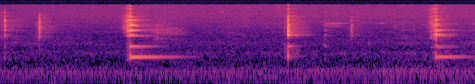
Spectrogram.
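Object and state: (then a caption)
Glass jar with metal lid. A small glass mason jar with a metal screw lid, filled with pinkish contents, is held in the hand while fingertips and nails tap the lid. Three clear metallic taps, each ringing with a bright, bell-like tone that slowly fades, are mixed with a few softer clicks over a low steady hum.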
